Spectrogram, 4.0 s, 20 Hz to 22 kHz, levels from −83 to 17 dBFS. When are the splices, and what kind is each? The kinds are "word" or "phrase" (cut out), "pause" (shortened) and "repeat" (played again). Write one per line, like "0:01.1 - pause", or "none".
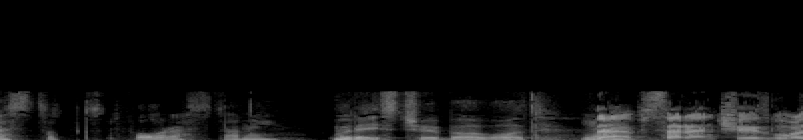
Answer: none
